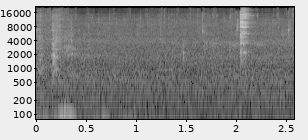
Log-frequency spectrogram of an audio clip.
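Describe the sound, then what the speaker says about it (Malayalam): Chicken curry with added water simmers in a pot, giving a steady soft bubbling crackle broken by two brief louder pops. "അപ്പോൾ അതൊക്കെ നന്നായി തിളച്ച് വരുന്നുണ്ട്."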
